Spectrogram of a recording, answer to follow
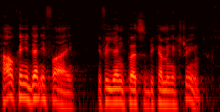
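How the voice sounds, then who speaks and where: Speaking at a very fast pace, a man talks in a northern English accent. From northern England. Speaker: counter-extremism expert. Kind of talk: conference talk. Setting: stage with audience.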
